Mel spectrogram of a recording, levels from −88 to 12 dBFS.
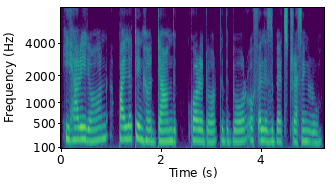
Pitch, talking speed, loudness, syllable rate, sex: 190 Hz, 170 wpm, -19 LUFS, 5.1 syllables/s, female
